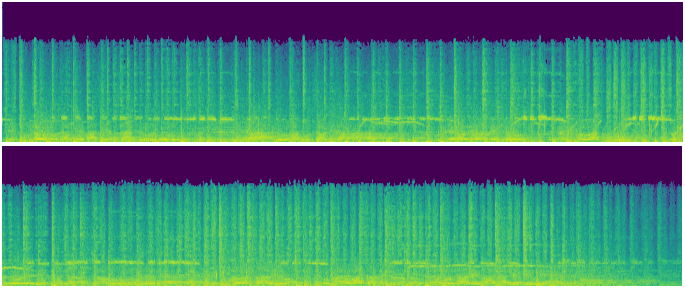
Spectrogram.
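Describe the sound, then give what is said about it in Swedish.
Football supporters sing long chants about Diego Maradona, a massed chorus of voices keeping up a continuous, melodic song with loud, steady energy that fades away near the end. “Och det är mycket sång om Diego förstås, Maradona. Också att han är bättre än Pelé. Hör den här också.”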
